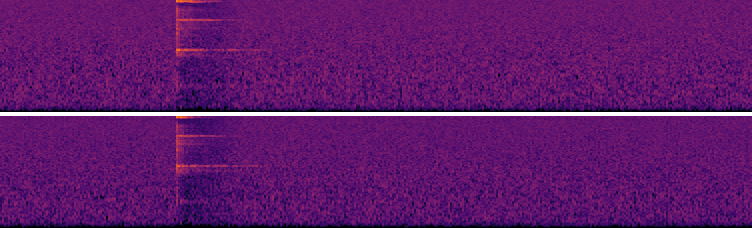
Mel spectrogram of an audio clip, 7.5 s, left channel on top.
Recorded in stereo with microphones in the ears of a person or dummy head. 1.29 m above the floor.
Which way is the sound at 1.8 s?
Centre (ahead or behind).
